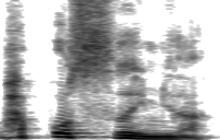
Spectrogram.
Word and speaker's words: 파포스: 어 이름이 지금 그렇죠 바보인데 원래의 발음은 파포스입니다. 그 헬라어로 파포스라는 곳인데요.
